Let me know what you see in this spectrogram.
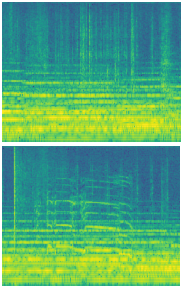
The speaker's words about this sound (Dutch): Jongen, ik schrik me een ongeluk. Het was een wekkert.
